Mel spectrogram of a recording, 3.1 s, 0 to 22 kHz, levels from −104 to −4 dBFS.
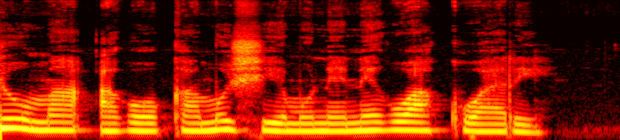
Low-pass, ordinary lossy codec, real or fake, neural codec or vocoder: none; none; real; none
